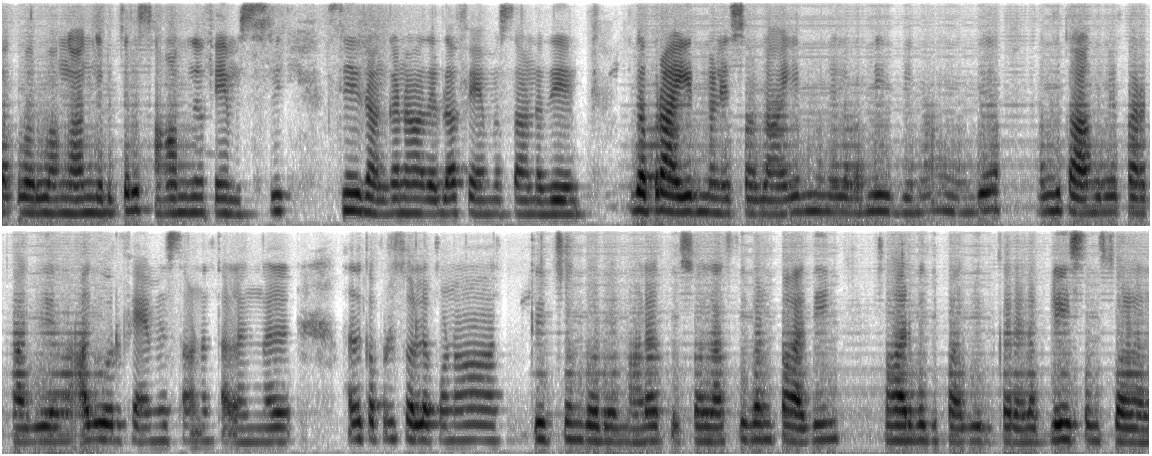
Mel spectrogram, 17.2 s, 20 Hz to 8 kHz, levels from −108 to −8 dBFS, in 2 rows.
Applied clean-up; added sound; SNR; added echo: neural separator model SepFormer DNS4.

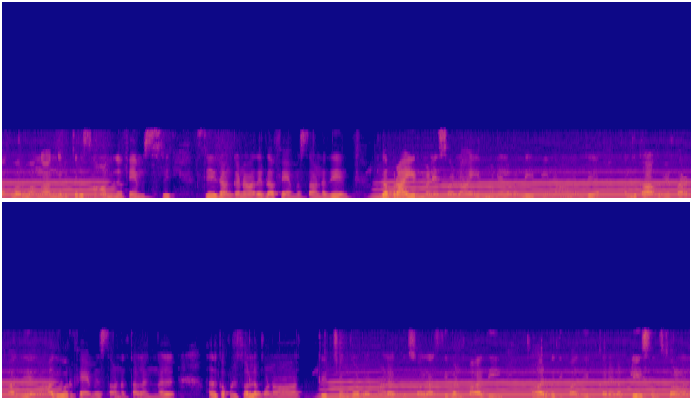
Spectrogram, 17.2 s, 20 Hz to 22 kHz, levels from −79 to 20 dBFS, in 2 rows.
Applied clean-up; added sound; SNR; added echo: none; Wind instrument, woodwind instrument; 5 dB; none.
